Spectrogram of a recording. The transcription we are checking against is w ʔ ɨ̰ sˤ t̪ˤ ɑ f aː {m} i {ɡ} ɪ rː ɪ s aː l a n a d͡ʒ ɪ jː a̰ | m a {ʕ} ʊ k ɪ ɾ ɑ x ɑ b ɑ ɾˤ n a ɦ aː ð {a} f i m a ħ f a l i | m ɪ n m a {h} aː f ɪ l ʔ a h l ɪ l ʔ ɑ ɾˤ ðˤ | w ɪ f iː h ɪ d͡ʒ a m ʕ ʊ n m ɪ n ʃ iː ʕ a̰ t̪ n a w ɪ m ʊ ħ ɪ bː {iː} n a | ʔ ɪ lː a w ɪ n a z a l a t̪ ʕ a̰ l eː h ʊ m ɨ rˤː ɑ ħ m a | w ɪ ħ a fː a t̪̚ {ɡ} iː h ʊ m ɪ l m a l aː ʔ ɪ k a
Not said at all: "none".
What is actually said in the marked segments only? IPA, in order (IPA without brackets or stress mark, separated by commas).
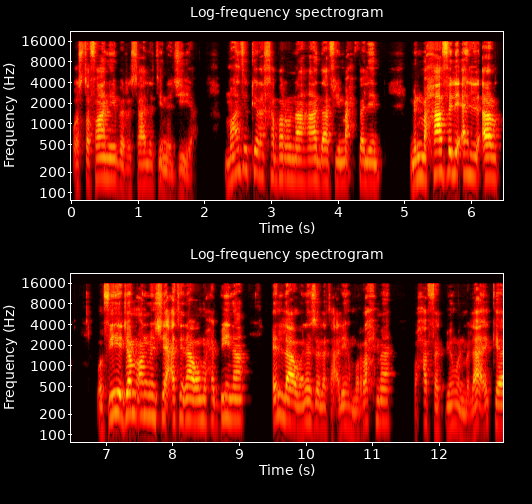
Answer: n, b, ð, a, ħ, iː, b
